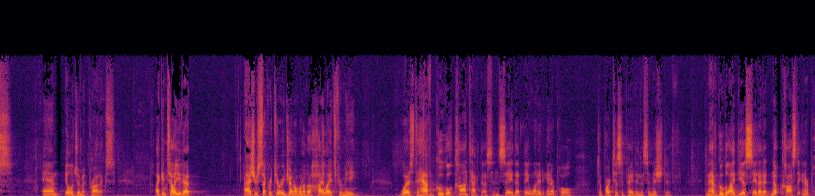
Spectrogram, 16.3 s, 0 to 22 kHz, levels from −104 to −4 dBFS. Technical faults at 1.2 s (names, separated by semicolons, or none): burst of packet loss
